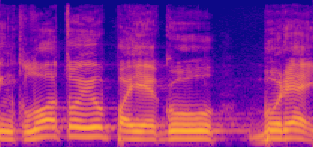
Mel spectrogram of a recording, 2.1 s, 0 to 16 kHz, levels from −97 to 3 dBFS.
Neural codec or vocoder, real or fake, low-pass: vocoder, 44.1 kHz, 128 mel bands every 256 samples, BigVGAN v2; fake; 14.4 kHz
